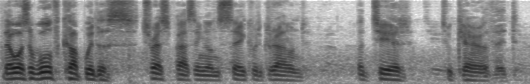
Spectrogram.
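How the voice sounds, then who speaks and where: An actor playing a wrathful Norse god in a video game, speaking in an imperious, suspicious, declamatory way. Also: male voice, medium pitch, unhurried, a little hiss or hum, lightly acted. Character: wrathful, commanding Norse god, male wanderer and warrior. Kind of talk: video game cutscene acting.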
